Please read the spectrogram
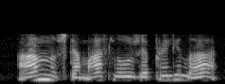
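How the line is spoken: Muttering. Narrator (Russian): бормотнул

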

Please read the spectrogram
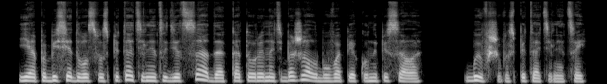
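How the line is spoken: Angry clarification. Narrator (Russian): зло уточняет

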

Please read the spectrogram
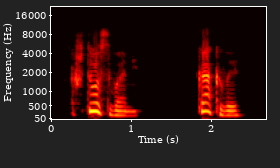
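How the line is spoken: Quiet, compassionate. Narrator (Russian): произнесла она тихим и каким-то сострадающим голосом

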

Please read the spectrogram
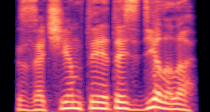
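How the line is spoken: Growled through teeth. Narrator (Russian): прорычал сквозь зубы

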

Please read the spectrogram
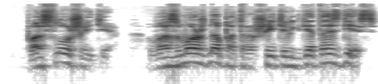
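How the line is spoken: Calm. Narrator (Russian): спокойно продолжил Лепский

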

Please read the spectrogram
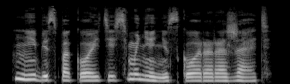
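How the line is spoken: Ringing laughter while speaking. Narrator (Russian): заливисто смеясь, заверила посетительница

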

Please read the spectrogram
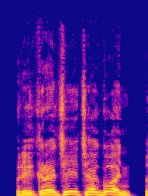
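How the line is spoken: Magically amplified yell. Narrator (Russian): заорал я, усилив голос воздухом

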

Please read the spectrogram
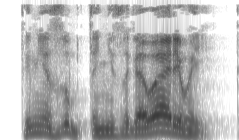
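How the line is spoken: Shouting. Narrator (Russian): кричал оборванец

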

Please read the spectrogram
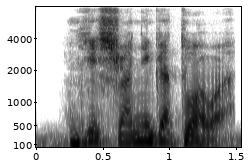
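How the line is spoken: Mumbled, slurred voice. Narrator (Russian): Прошамкал он непонятно смазанным голосом

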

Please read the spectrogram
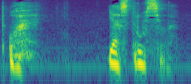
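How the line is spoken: Whispered. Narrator (Russian): прошептала она

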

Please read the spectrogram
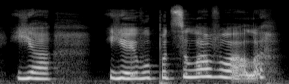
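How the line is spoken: Moaning, little sister. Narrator (Russian): простонала сестренка

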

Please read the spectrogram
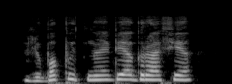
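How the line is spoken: Mumbled. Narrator (Russian): пробормотала я

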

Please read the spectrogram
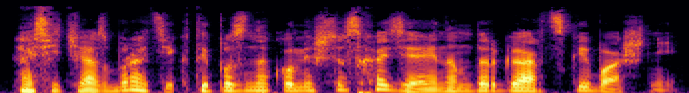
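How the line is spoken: Breathy exhale. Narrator (Russian): выдохнула Китиара

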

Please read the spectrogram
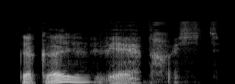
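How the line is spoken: Mutter. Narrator (Russian): пробормотал Путилин

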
